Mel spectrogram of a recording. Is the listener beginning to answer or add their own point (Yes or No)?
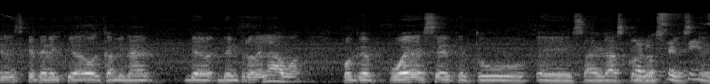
Yes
